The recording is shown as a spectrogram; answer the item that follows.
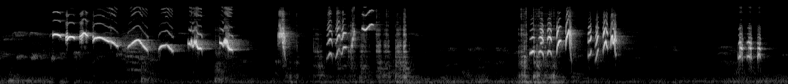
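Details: Oriental magpie-robin (kacer cele'ngan) singing as a lure for unresponsive magpie-robins: whistled descending phrases, then buzzy clustered chirps and scratchy bursts, broken by short silences.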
